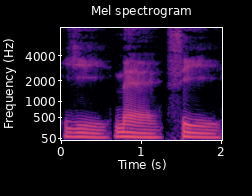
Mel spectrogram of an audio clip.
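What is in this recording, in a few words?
"yimethi", concatenated syllables; Affixing experiment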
